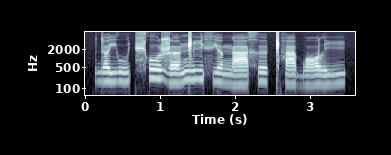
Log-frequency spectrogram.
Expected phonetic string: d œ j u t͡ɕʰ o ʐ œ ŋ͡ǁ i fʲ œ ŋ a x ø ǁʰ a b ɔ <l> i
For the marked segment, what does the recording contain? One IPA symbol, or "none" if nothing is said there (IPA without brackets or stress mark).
l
